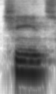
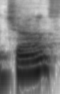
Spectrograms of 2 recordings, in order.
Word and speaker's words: chance: Uh Kiwis manage to put like an R into chance. So we we say it like c h a r n z chance. We stretch out the A. And the Aussies are chance.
